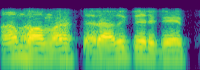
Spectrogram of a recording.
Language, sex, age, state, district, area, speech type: Tamil, male, 18-30, Tamil Nadu, Perambalur, rural, conversation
